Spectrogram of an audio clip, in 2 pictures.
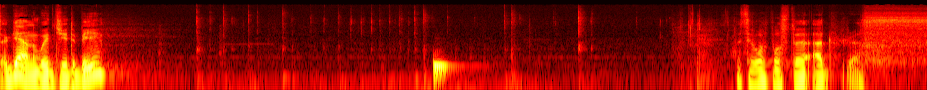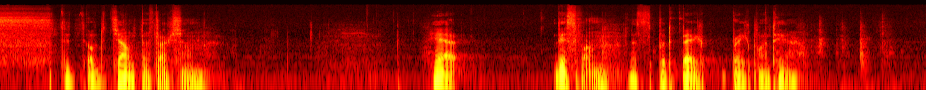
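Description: A man talks calmly and close into a headset microphone, in short bursts with pauses.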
